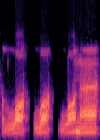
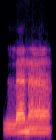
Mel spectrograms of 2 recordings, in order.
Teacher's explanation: The lam at the beginning as well as the lam in the middle, they're going to be thin and skinny.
